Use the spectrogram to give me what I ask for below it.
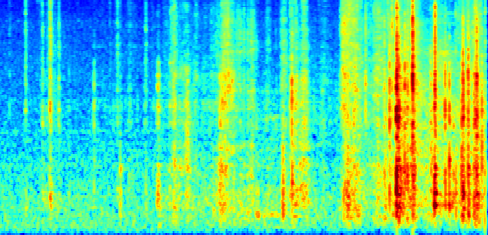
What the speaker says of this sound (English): it's a little bit easier to trim off a portion of this with a pair of scissors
